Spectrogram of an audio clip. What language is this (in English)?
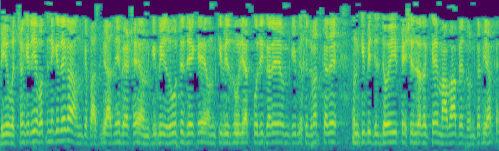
Urdu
